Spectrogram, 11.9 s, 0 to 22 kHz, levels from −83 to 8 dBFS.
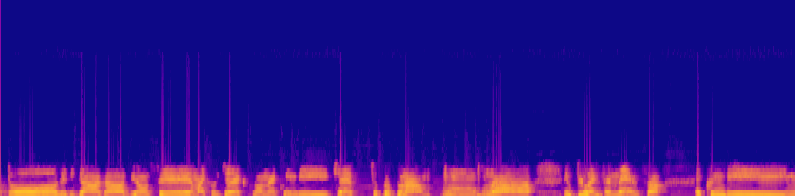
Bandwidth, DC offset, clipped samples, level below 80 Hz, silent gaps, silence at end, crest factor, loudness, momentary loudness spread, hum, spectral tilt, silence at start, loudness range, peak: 4.1 kHz; under 0.1%; under 0.1%; -66 dBFS; none; 0 s; 12 dB; -13 LUFS; 9 LU; none; -7.5 dB/octave; 0 s; 3 LU; 0 dBFS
